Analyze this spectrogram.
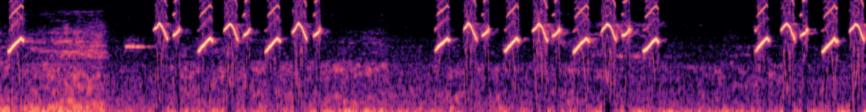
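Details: Great tit, freshly hung in its cage, singing eagerly: a brief rustle opens, then runs of rising whistled double notes, about six per burst, come in three bouts with brief silences between.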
